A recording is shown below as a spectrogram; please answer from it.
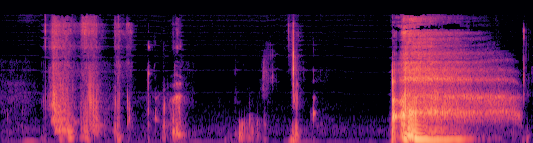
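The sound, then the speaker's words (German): Loud sip of a drink made deliberately noisy for ASMR: a few wet slurping mouth noises and small clicks, then a longer, loud, voiced breathy exhale after the swallow. “Also, jetzt meinen Schluck auch laut machen, jetzt ASMR hier.”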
